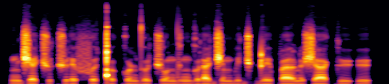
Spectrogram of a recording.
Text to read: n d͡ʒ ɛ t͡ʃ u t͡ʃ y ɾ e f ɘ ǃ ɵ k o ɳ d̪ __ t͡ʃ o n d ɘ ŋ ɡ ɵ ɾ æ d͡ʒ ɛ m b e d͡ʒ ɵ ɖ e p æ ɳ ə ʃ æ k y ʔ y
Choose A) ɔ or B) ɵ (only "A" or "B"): B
